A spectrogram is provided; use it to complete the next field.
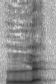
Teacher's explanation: ले आपका पार्श्विक था, पार्श्विक, क्योंकि जब भी हम ले का उच्चारण करते हैं तो हमारी जीभ का अग्रभाग आगे की तरफ मुंह के मध्य, हमारी जीभ का मध्य भाग मुंह के मध्य में आ जाता है और वायु किनारों से होकर निकलती है। तो ले पार्श्विक व्यंजन था, लेकिन उच्चारण जब इसका करते हैं हम तो उच्चारण स्थान होता है आपका दंत।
